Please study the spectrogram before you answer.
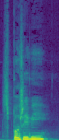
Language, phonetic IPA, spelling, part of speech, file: Czech, [ˈspor̝ɪviː], spořivý, adjective, Cs-spořivý.ogg
- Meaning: frugal, thrifty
